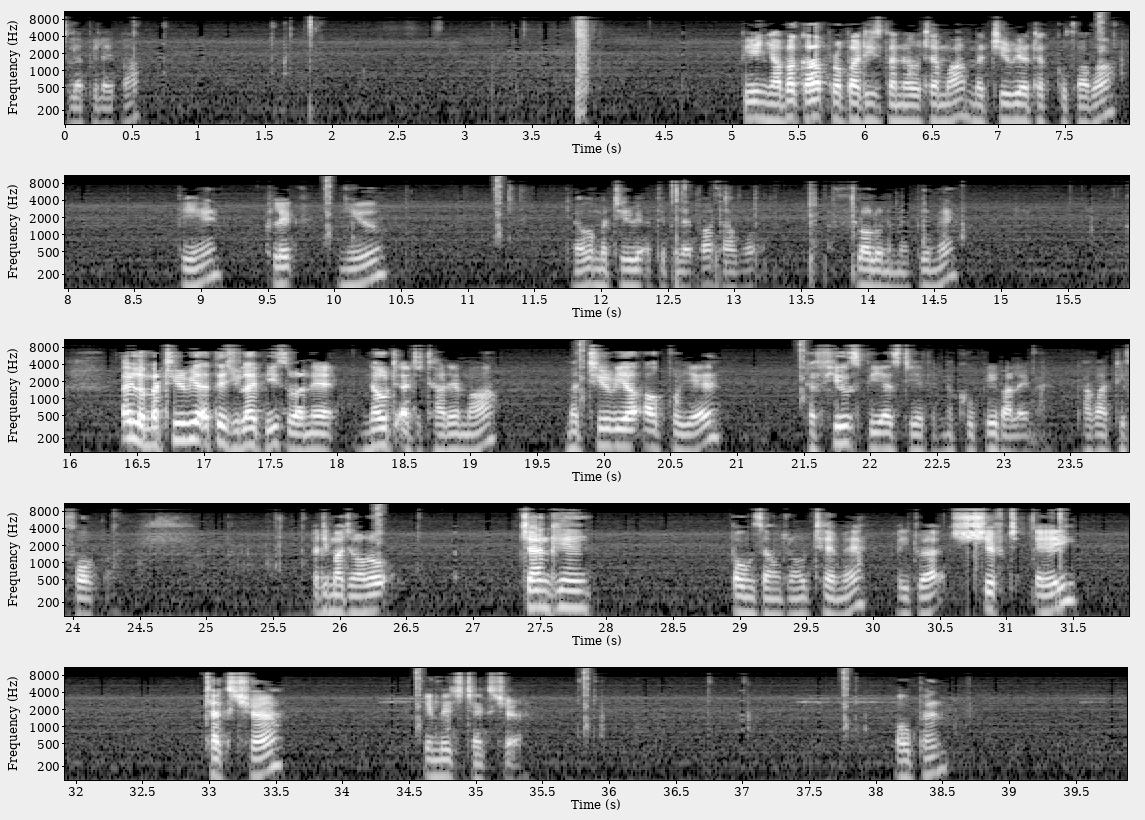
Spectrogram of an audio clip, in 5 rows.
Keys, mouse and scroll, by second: 7.7-13.3 drag, 13.3 o, 23.1 click, 26.2-27.4 drag, 27.4 right click, 31.2 shift+a, 37.7-38.9 drag.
